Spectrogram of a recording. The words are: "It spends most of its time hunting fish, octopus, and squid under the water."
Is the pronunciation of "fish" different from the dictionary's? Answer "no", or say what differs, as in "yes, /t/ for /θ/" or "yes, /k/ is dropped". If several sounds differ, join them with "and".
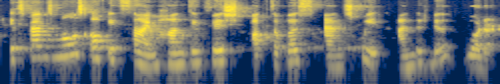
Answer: no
